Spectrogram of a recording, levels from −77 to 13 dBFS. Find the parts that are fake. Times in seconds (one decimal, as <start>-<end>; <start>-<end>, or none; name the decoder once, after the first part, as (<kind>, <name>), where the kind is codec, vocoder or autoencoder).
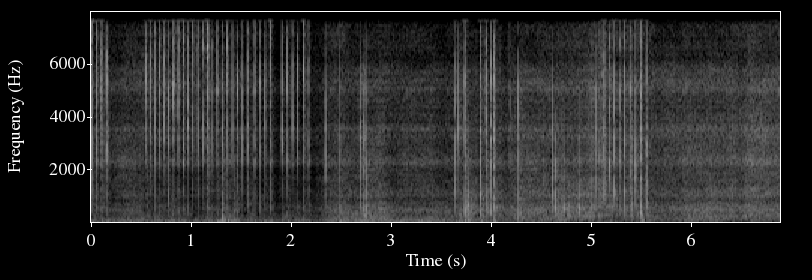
0.0-6.9 (codec, SNAC)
